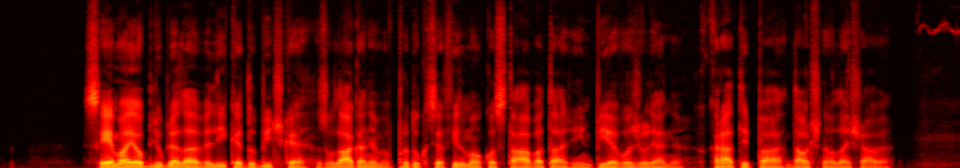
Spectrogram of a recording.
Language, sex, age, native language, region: Slovenian, male, 18-29, Slovenian, Central Slovenia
